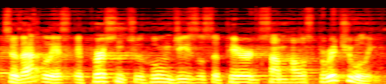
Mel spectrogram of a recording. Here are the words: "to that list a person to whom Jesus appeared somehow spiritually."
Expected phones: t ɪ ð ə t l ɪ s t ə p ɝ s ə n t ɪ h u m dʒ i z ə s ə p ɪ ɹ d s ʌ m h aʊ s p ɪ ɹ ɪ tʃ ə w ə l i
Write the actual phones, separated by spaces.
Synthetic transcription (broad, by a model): t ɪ ð ə t l ɪ s t ə p ɝ s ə n t ɪ h u m dʒ i z ə s ə p ɪ ɹ d s ʌ m h aʊ s p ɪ ɹ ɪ tʃ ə l i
